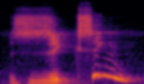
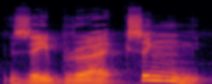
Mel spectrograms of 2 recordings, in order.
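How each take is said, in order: First: The name sounds like two syllables, zix-ing. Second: The name sounds like zebra-xing, run together.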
